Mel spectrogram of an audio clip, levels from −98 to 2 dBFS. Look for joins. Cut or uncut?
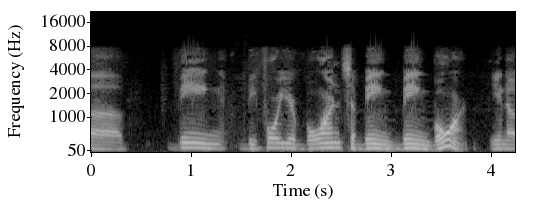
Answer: cut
